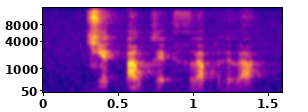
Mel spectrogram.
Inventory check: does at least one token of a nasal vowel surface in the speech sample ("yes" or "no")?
no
